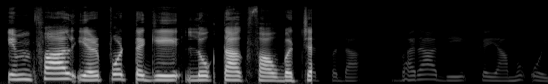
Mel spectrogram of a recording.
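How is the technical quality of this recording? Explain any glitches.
The recording has one clear fault: the speech drops out at 3.12 s and never returns. This is an audio dropout to a faint residue, lasting to the end of the clip. The wanted signal was likely lost upstream while the path after the break stayed live, leaving only faint sound roughly 30 dB below normal level. A natural pause or fade would ease down gradually. This cut is abrupt, and a hard mute would leave true silence rather than that residue.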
